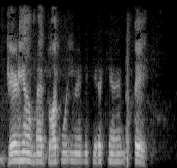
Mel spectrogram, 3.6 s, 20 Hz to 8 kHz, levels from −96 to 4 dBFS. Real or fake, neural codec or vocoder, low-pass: real; none; 7.2 kHz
